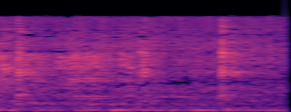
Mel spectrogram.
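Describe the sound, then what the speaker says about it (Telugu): Ginger garlic paste frying in a pan, a dense continuous sizzle with a couple of stirring scrapes, close and steady with no voices. "ఫుల్ స్పూన్ అల్లం వెల్లుల్లి పేస్ట్ అండి. ఇది కూడా వాసన పోయేదాకా కచ్చాపక్కగా వాసన పోయేదాకా వేయించుకోవాలి."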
